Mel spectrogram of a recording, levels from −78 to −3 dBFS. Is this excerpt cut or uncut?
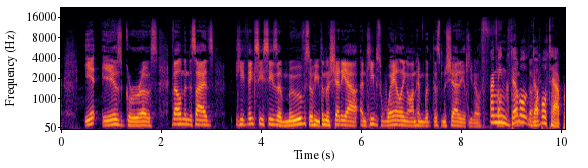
cut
